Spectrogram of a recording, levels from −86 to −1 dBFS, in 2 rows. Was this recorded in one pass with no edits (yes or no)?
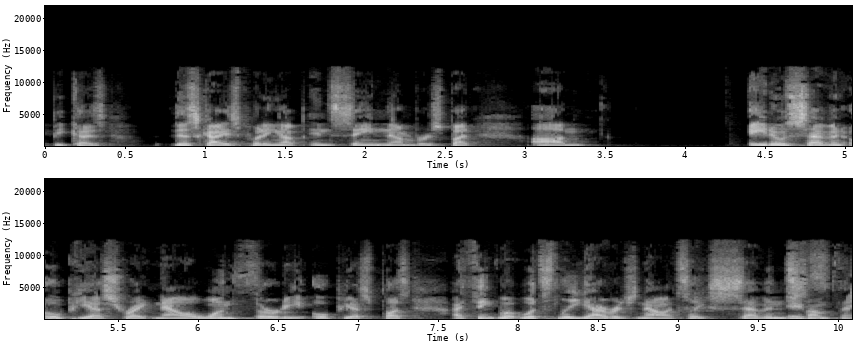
yes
